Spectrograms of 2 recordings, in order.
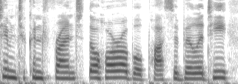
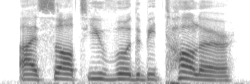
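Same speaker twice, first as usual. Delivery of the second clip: deep, low dragon voice rumbling from deep down; 4 semitones lower than usual. The dragon answers Harrison's hello, looking at him straight on, in a loud, deep dragon voice. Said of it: "said the dragon in a voice loud and deep".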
